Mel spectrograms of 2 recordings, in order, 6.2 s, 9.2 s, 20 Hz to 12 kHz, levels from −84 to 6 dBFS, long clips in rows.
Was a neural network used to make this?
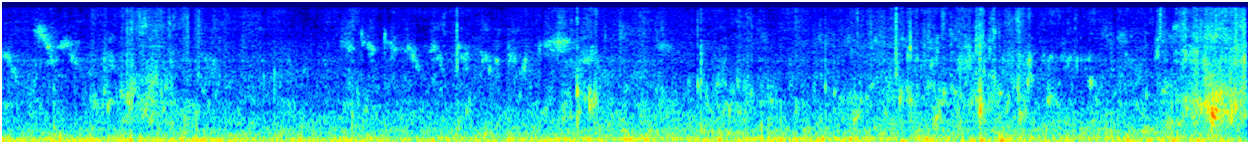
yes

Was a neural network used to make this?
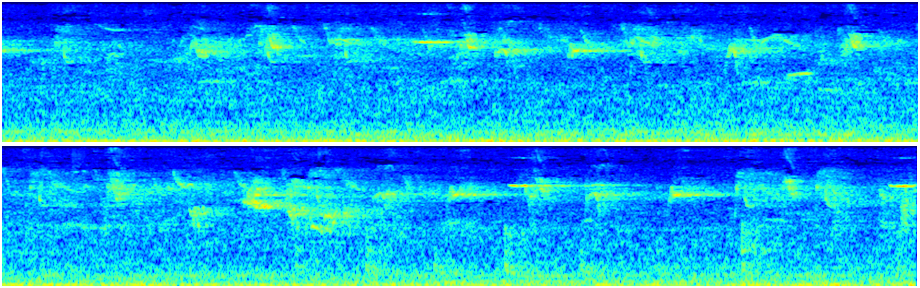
no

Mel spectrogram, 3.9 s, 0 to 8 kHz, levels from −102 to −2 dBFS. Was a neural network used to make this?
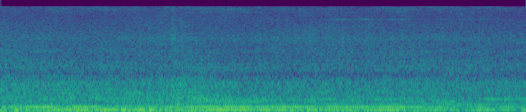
no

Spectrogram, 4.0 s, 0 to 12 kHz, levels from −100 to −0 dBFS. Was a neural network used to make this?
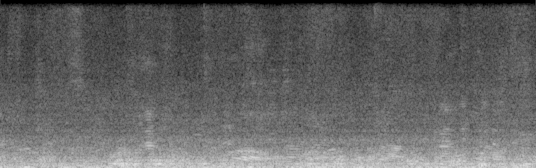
no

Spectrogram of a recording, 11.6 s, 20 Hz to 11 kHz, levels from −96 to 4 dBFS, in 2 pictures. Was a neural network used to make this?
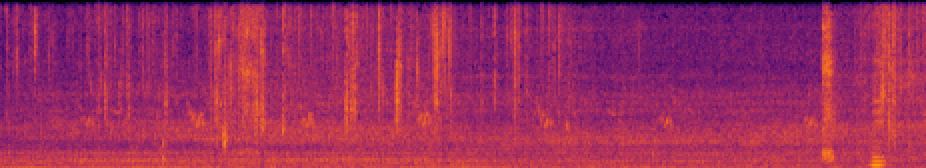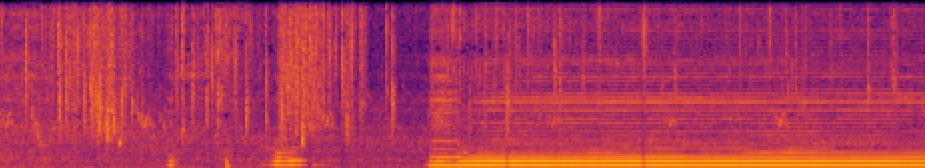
no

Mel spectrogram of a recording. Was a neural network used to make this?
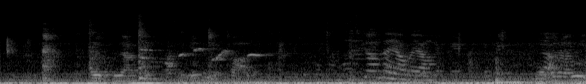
no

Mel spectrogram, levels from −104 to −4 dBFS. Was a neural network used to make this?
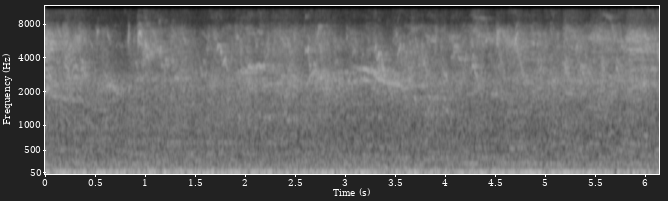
no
